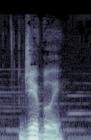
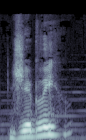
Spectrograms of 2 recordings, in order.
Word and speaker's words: Ghibli: Do you know how you pronounce that? – Ghibli. – Ghibli. – Yes. – Like giblets.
